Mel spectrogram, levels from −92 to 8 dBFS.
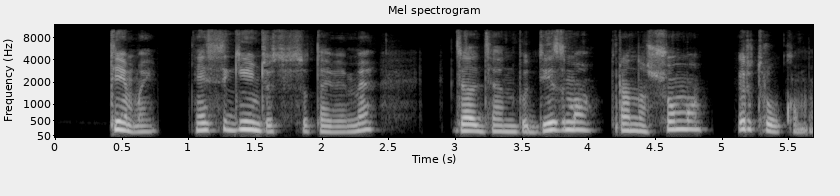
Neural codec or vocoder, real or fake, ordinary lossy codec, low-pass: vocoder, 22.05 kHz, 80 mel bands, Vocos; fake; AAC, 64 kbps; 9.9 kHz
